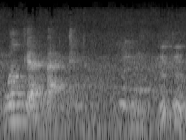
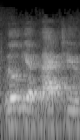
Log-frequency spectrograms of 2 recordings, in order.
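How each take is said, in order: First: Slow, soft, breathy brush-off; dismissive brush-off. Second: Said in the usual way. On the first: Retold or imitated. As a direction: let them down coldly and slowly. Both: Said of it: "In that tone of voice".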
